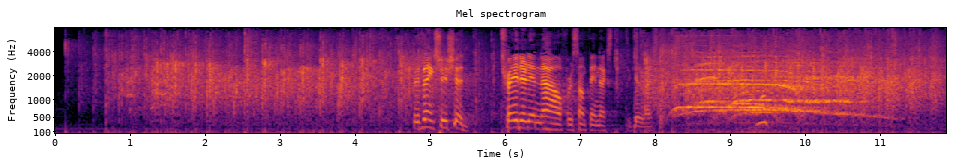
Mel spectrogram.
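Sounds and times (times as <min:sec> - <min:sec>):
audience applause: 0:00.6 - 0:05.8, 0:07.8 - 0:11.8
speech: 0:04.8 - 0:08.4.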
